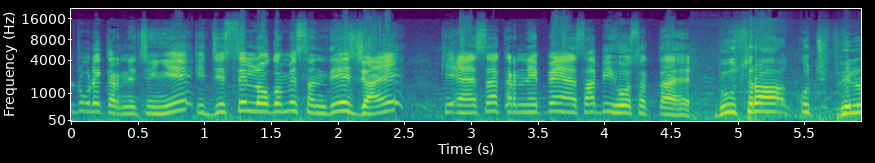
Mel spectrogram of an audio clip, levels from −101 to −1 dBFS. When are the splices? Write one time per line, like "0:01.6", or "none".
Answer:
0:01.0
0:04.7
